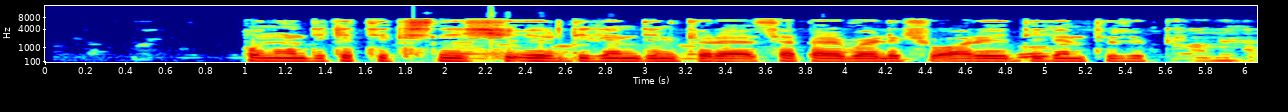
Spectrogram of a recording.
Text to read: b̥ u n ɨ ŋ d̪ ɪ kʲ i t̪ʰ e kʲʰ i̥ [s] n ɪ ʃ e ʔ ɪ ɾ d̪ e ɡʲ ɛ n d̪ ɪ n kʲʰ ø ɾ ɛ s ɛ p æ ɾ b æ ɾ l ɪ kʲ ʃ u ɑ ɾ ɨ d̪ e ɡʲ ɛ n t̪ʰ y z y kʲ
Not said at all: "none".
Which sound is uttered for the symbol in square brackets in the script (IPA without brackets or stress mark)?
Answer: s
